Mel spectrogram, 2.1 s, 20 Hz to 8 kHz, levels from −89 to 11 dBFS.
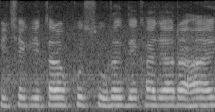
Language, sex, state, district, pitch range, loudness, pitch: Hindi, male, Bihar, Araria, 200-205 Hz, -19 LUFS, 205 Hz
